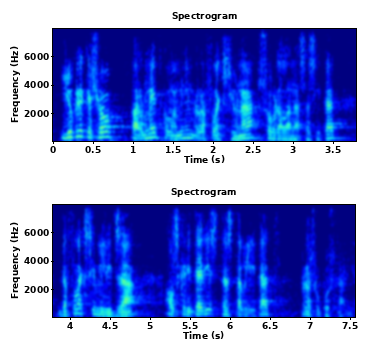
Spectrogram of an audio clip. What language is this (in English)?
Catalan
